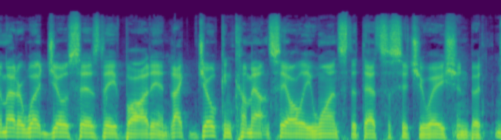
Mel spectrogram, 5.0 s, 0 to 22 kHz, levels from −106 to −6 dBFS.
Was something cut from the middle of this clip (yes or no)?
yes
